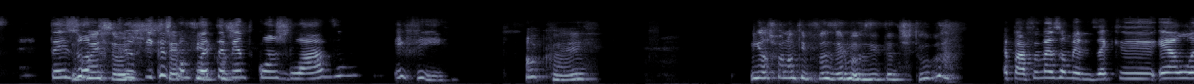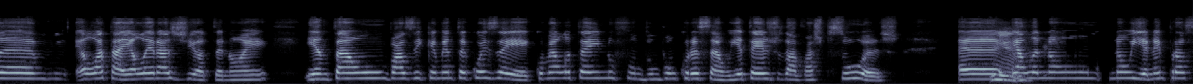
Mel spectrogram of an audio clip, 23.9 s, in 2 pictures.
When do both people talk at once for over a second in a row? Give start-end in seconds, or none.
0.7-2.4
